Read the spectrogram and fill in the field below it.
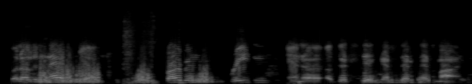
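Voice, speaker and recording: A man speaks loudly in a high voice with lively intonation at a moderate pace. He leaves long, frequent pauses. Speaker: cigar business owner. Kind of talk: casual chat.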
